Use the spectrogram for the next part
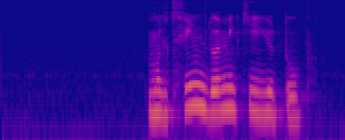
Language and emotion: Russian, neutral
